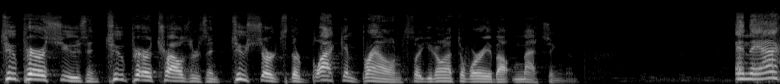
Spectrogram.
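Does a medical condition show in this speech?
Yes: cleft lip and palate; congenital, present from birth; preaches publicly, has preached in over 50 nations; expected never to be able to speak.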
